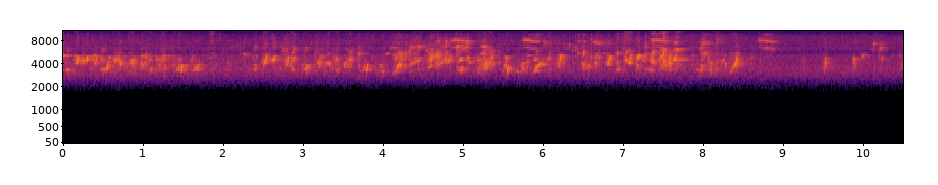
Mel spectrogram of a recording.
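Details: A flock of barn swallows gathering in a tree chatters together in a steady stream of high, quick twittering chirps and squeaky notes, overlapping from several birds.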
